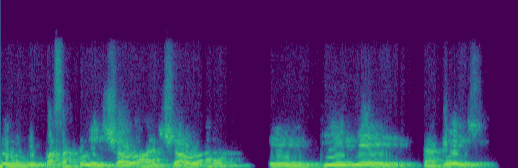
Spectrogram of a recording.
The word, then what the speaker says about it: Shabbat: En la letra K, que simboliza la letra K, al poner un dagesh, acentúa la letra, es decir, que le da como fuerza y es como si se pronunciara dos veces.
